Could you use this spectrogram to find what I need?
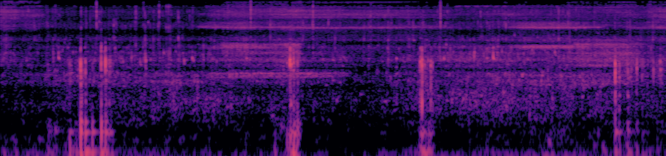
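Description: A diver breathes out through a regulator, sending bubbles gurgling upward underwater.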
